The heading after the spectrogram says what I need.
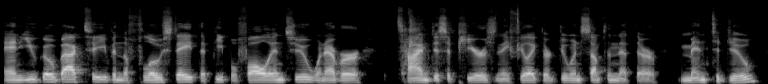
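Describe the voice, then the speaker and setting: A man's voice: fairly low pitch, level tone, normal speed. A man hosting a podcast interview, encouraging his guest and summing up ideas in a friendly, conversational way. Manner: encouraging, sums up and adds ideas. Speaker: podcast host. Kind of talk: interview chat.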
